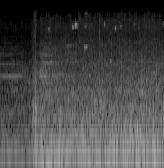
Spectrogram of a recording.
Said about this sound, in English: He winds the window down.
